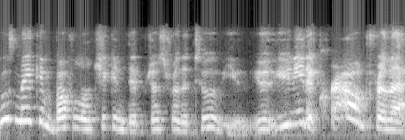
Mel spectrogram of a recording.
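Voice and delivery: plain

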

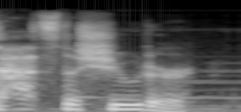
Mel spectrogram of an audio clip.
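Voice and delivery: big, powerful voice. Retelling how Derek leans forward on the bench: imitating Derek's huge, powerful voice. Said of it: "He has this like huge, powerful voice".

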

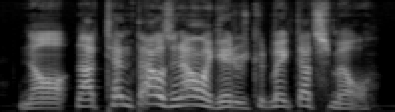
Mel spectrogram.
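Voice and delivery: ordinary delivery

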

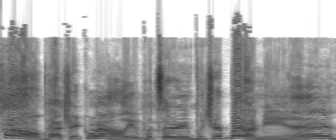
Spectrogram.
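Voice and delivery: very high cartoon voice. Answering another speaker who compares the sound to a cartoon: SpongeBob voice. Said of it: "like SpongeBob?".

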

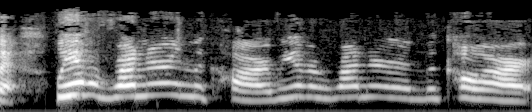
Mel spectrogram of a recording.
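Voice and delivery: high-pitched, imploring, insistent, pleading voice. Retelling how a friend begged a police officer to let them through: imitating a friend pleading.

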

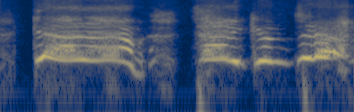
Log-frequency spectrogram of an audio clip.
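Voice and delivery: acted, shrill, very high, loud screaming. Retelling the girlfriend cheering during a wrestling match: imitating someone screaming. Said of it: "Screaming at me".

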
